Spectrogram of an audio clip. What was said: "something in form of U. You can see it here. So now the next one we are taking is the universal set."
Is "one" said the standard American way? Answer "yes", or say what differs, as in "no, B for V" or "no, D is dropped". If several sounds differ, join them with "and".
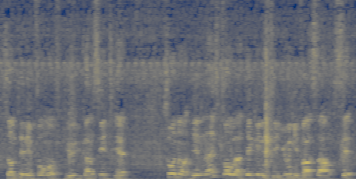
no, L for N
